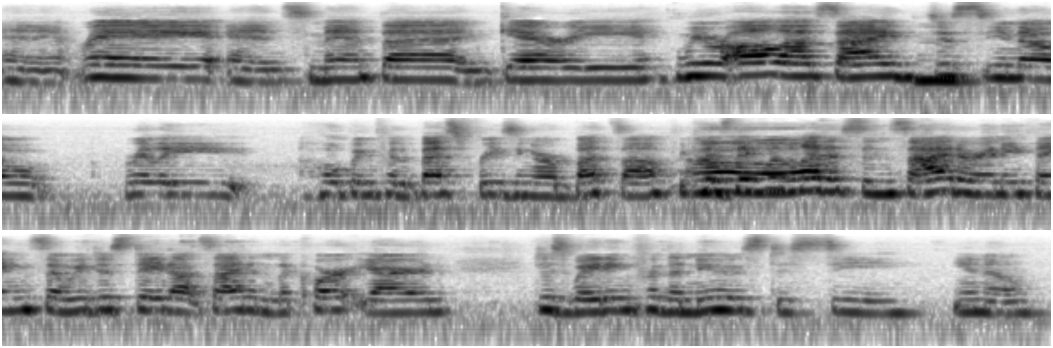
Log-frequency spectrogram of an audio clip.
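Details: Adult woman speaking; normal speech.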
